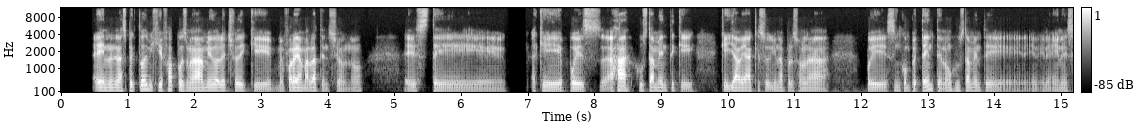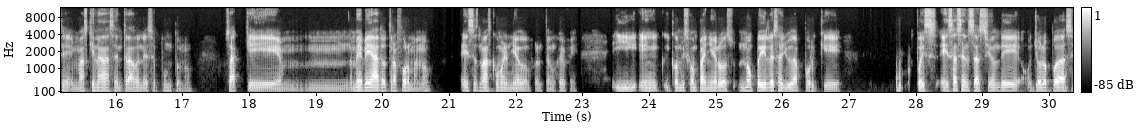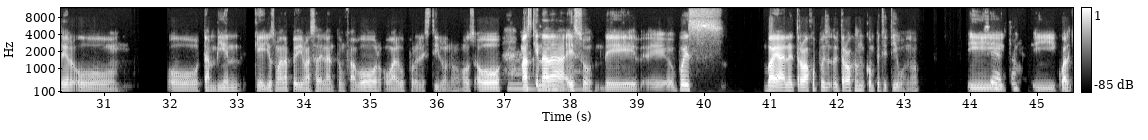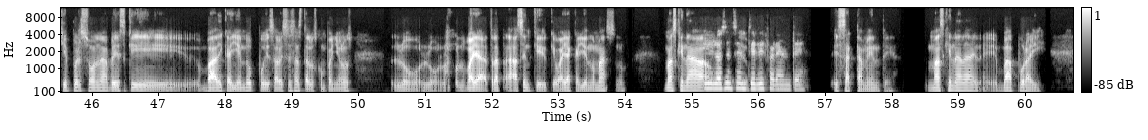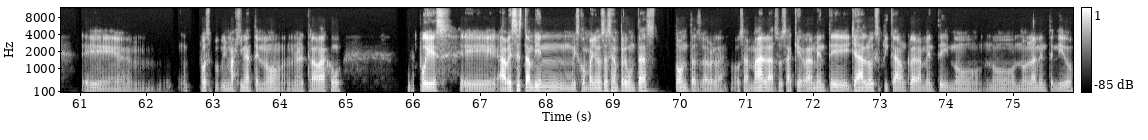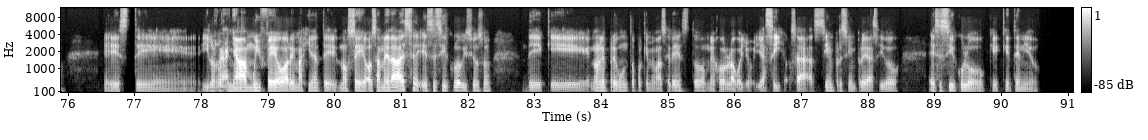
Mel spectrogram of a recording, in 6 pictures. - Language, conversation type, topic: Spanish, advice, ¿Cómo te sientes cuando te da miedo pedir ayuda por parecer incompetente?
- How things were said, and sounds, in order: drawn out: "Este"; tapping; laughing while speaking: "lo, vaya, trata"; other noise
